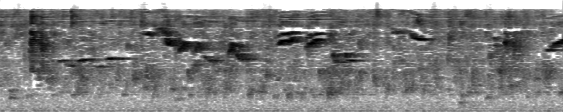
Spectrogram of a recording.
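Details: Sumatran leafbird song played as therapy to get a stressed bird that stopped singing to sing again: clear whistled notes gliding up and down between middle and very high pitch, varied phrases over a noisy background hiss.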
